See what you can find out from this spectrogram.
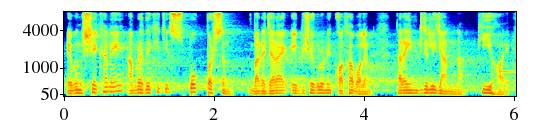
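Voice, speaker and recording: A man's voice: fairly low pitch, animated, fairly quick. A man with a Bangladeshi accent hosting a conversational radio interview, mixing English phrases into his talk. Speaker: radio show host. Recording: echoey with long reverb, music behind.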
